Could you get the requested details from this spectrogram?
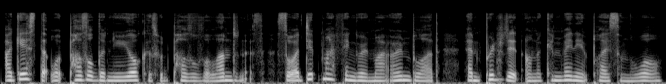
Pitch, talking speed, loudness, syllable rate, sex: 180 Hz, 280 wpm, -18 LUFS, 7.1 syllables/s, female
